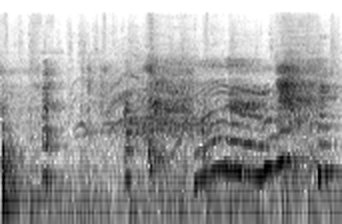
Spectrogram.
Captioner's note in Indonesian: Ketawa entah mengapa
